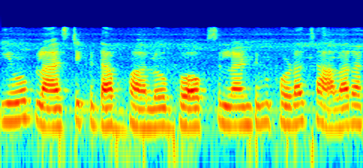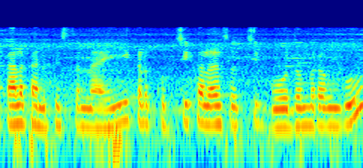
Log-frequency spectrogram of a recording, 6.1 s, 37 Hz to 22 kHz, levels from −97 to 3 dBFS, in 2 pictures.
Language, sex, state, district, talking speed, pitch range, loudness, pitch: Telugu, female, Andhra Pradesh, Sri Satya Sai, 140 wpm, 180-205 Hz, -18 LUFS, 190 Hz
